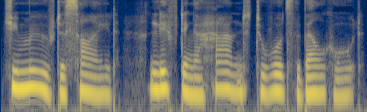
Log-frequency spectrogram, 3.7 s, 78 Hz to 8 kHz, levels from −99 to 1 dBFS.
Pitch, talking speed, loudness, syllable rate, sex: 180 Hz, 165 wpm, -17 LUFS, 4.6 syllables/s, female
